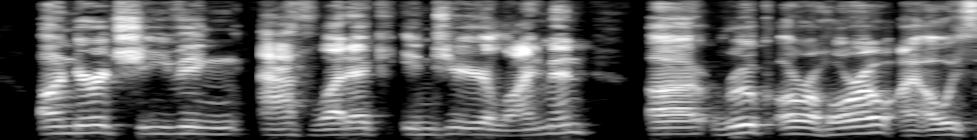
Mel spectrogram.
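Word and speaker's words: Ruke Orhorhoro: Uh Ruk Ororo. I always say it wrong, but it's uh Ruk Ororo from Atlanta.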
